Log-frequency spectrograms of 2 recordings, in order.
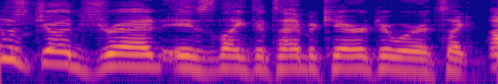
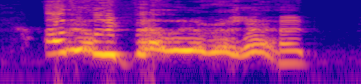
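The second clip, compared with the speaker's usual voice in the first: put-on cracking whiny voice, higher and louder; 14 dB louder than usual. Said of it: "where his voice cracks".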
